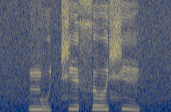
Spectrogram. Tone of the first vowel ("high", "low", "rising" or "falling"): low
